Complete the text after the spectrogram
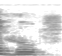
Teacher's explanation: हा के ऊपर पेश, बगैर खींचे पढ़ेंगे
